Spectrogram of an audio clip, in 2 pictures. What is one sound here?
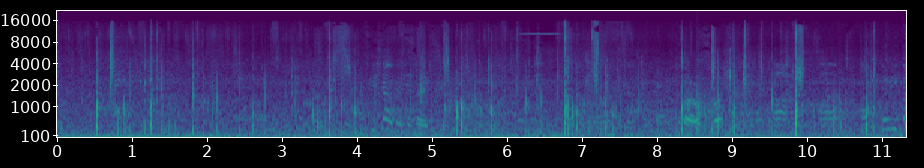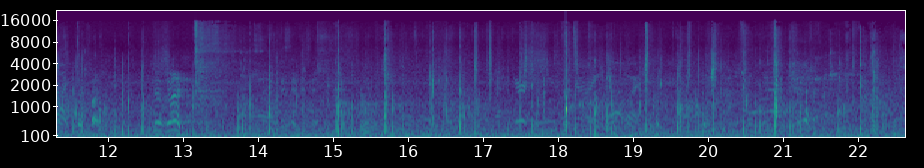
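Tennis rackets strike a ball back and forth outdoors.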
